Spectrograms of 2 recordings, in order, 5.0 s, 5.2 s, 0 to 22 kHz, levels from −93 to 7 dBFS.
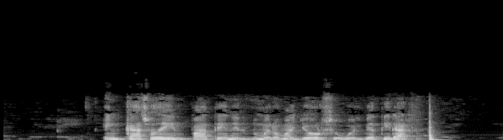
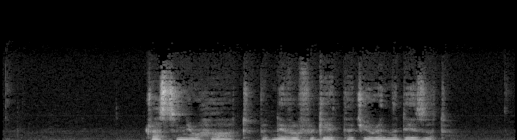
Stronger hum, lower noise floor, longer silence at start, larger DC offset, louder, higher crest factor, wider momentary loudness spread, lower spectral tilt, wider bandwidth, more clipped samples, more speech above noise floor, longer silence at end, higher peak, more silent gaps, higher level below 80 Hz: neither; about the same, -68 dBFS vs -66 dBFS; second, 1.05 s vs 1.45 s; neither; first, -18 LUFS vs -29 LUFS; second, 18 dB vs 26 dB; second, 7 LU vs 17 LU; first, -7 dB/octave vs -3 dB/octave; second, 7.4 kHz vs 14 kHz; neither; first, 50 dB vs 36 dB; second, 0.55 s vs 0.7 s; first, 0 dBFS vs -6 dBFS; neither; first, -42 dBFS vs -64 dBFS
